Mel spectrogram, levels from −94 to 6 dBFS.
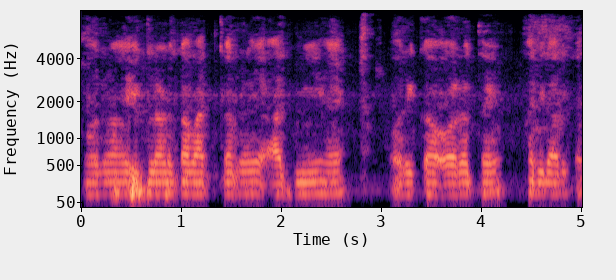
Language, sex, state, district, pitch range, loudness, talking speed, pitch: Hindi, male, Maharashtra, Nagpur, 130-135 Hz, -21 LUFS, 180 wpm, 135 Hz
